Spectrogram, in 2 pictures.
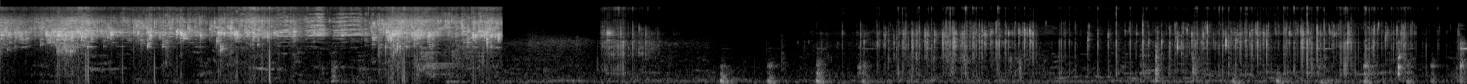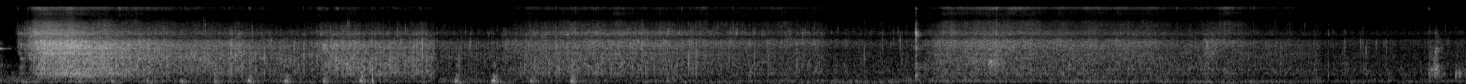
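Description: Hot oil sizzling in a steel wok: a loud hiss for the first five seconds that cuts off suddenly, then lighter crackling and popping. About fifteen seconds in, seeds go into the oil and a fresh burst of sizzling starts, fading slowly.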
